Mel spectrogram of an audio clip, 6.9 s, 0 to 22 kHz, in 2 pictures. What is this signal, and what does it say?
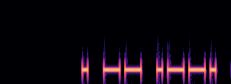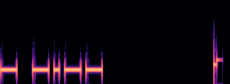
Morse code, heard as a keyed tone, about 15 wpm, 700 Hz. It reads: EMPTY
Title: Five Letter Words - 15wpm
